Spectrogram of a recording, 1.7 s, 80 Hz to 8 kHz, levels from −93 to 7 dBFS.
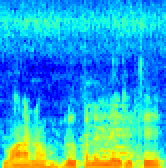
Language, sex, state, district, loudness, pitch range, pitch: Tamil, male, Tamil Nadu, Kanyakumari, -16 LUFS, 125-135 Hz, 130 Hz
